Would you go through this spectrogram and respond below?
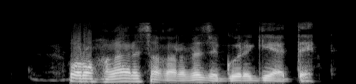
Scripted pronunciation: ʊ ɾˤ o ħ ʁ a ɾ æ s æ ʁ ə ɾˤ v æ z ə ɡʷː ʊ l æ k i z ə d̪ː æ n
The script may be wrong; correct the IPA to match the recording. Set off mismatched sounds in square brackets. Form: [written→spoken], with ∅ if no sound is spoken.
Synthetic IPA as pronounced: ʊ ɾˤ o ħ ʁ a ɾ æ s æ ʁ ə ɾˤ v æ z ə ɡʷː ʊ [l→ɾ] æ [k→ɡ] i [z→ʕ] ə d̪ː æ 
